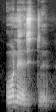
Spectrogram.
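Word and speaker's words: honesty: आगे है ही इज एन ऑनेस्ट। ऑनेस्टी यहाँ पे है, तो ऑनेस्टी में एच यहाँ पर क्या हो जाता है, बोलने वक्त साइलेंट हो जाता है और लिखने वक्त हम यहाँ पर लिख लेते हैं।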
